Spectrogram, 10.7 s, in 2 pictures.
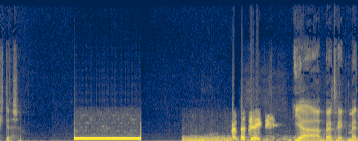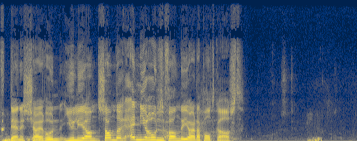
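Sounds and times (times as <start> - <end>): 
speech: 0.0 - 0.5, 3.5 - 9.1
outgoing telephone call ringing tone: 1.1 - 2.2.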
